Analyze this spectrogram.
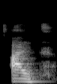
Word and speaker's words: Alt: Almancada L harfi yüksek Almancada her zaman ince L ile telaffuz edilir. Mesela çok kritik, çok kullanılan bir kelimeden örnek verelim. Alt.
